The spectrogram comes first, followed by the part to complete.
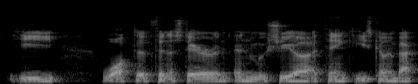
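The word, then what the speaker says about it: Muxía: Tim uh walked to Mushia, Muxia, but I think it's pronounced Mushia. We might say Mxia in English.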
